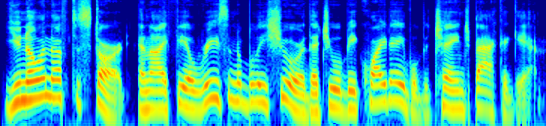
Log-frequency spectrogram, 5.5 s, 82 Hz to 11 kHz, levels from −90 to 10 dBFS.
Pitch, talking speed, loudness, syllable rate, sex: 185 Hz, 220 wpm, -20 LUFS, 5.5 syllables/s, female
